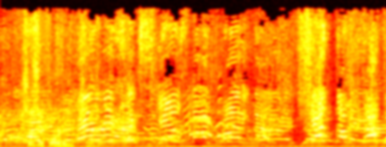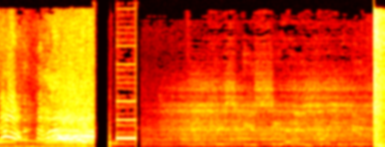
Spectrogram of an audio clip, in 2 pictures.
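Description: A high-pitched voice shrieking and yelling loudly, its pitch swinging up and down, for about six seconds, then a short electronic bleep and a quieter stretch of faint voices.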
